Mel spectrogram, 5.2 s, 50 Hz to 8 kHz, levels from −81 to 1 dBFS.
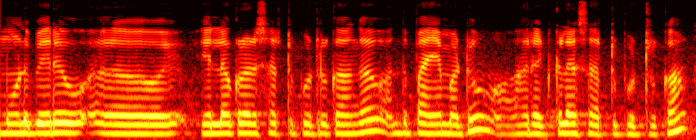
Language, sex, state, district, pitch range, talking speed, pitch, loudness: Tamil, female, Tamil Nadu, Kanyakumari, 190-205 Hz, 150 wpm, 200 Hz, -16 LUFS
